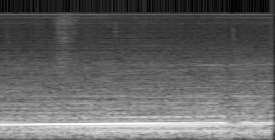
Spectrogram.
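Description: An exotic car's engine holds a steady, loud drone on a racetrack in Las Vegas, pulling smoothly for a couple of seconds before the pitch dips slightly near the end.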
